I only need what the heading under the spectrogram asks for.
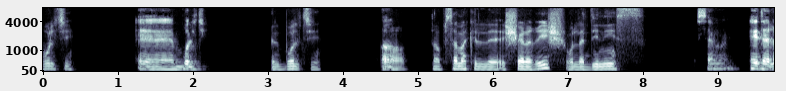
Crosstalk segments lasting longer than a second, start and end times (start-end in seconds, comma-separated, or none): none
